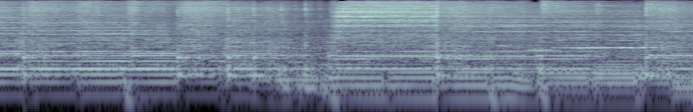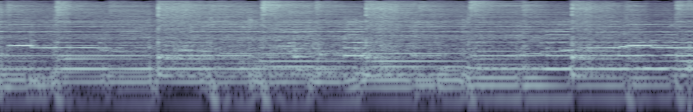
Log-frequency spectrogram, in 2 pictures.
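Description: Live band playing an instrumental passage with guitar and drum kit, between sung lines of the song.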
